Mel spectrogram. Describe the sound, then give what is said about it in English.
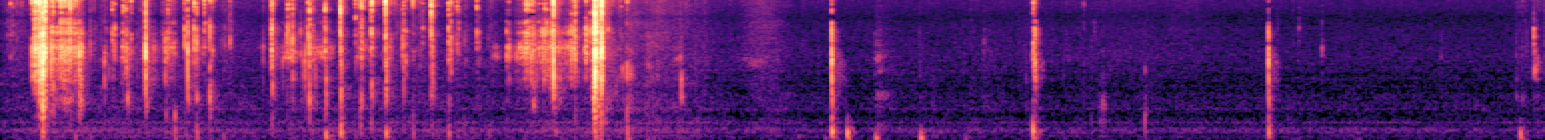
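Typing on a computer keyboard: a rapid, uneven burst of keystrokes lasts about four seconds, then a few isolated key presses follow with gaps of quiet between them. “I'm going to type in your new learning target.”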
